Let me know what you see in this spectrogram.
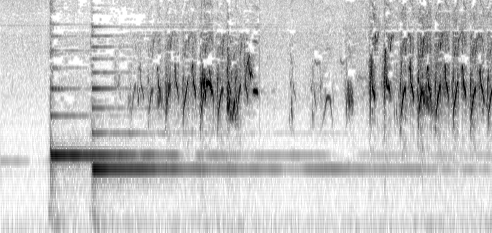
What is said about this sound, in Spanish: Un nido de papamoscas. Quería protegerlos.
